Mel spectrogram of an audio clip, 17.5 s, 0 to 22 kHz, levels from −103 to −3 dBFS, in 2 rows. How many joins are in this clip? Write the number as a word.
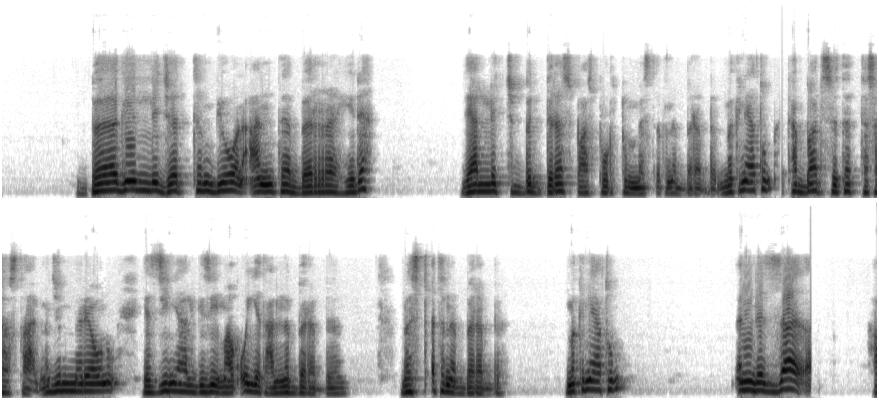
zero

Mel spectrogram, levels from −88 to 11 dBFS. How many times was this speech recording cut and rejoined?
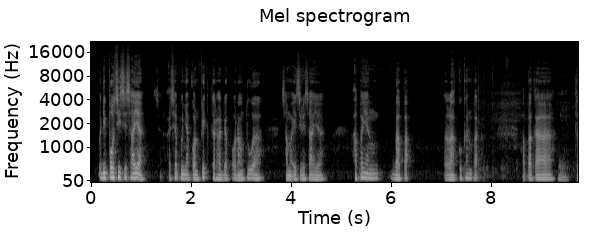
zero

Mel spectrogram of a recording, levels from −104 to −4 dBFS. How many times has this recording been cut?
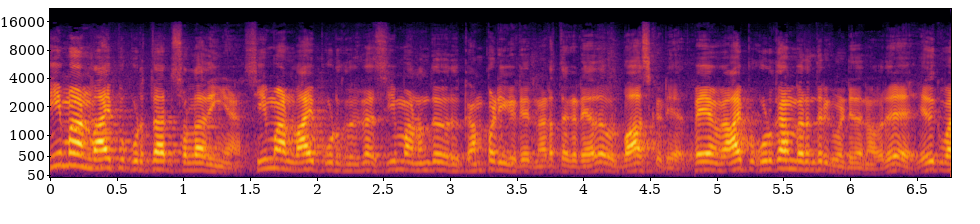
one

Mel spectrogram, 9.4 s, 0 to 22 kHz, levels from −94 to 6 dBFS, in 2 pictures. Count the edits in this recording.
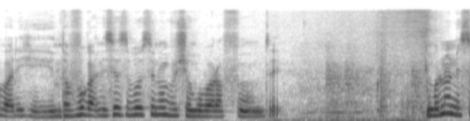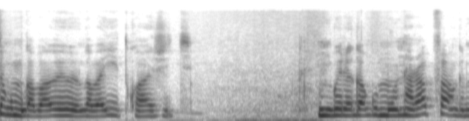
zero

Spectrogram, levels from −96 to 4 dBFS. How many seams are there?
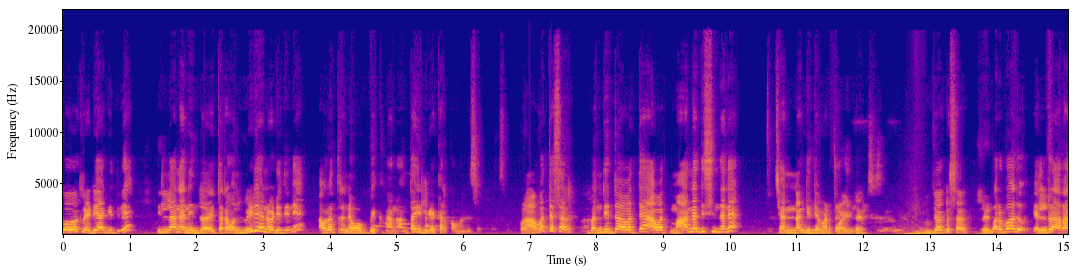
one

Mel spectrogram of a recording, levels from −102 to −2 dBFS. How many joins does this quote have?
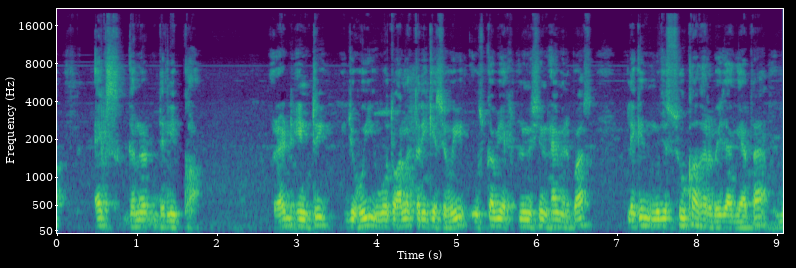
one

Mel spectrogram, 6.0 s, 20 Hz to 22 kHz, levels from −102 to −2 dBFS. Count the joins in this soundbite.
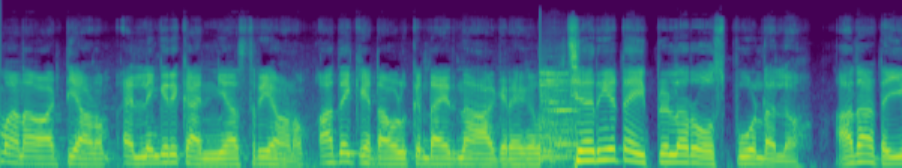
one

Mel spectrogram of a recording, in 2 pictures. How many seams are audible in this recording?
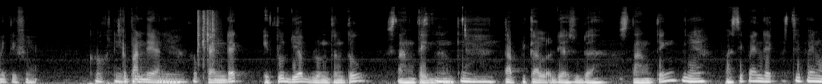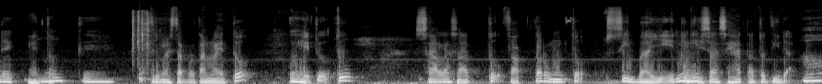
two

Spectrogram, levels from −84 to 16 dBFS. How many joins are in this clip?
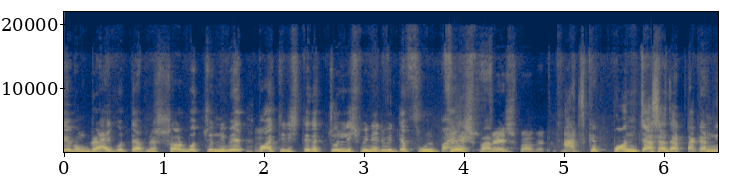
three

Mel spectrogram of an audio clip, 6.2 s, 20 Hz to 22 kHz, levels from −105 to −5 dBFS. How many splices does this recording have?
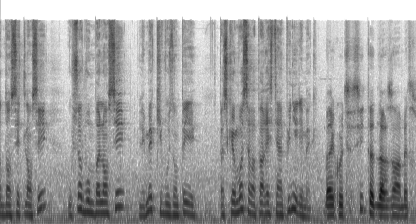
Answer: one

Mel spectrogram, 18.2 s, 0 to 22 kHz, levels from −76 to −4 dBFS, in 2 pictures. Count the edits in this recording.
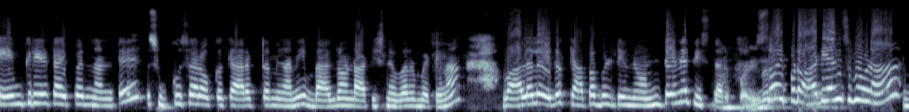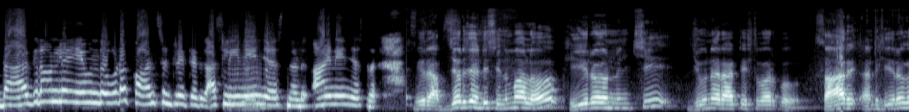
three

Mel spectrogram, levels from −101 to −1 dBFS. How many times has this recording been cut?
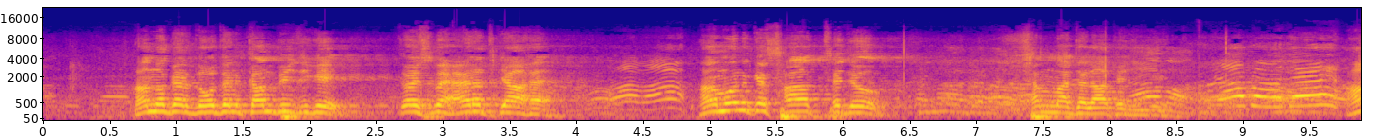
zero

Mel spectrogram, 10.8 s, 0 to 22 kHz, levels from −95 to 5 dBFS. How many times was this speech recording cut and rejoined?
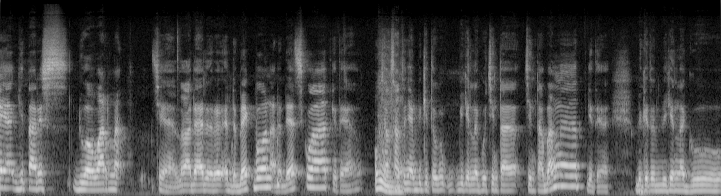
zero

